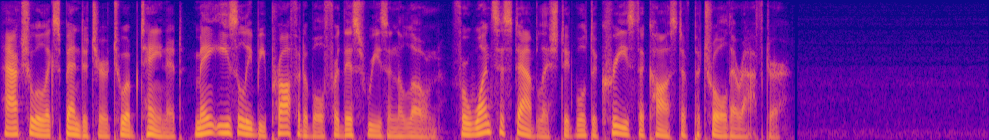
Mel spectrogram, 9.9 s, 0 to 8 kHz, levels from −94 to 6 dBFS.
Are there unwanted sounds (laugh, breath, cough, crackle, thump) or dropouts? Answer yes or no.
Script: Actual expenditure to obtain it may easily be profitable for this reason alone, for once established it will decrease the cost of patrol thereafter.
no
